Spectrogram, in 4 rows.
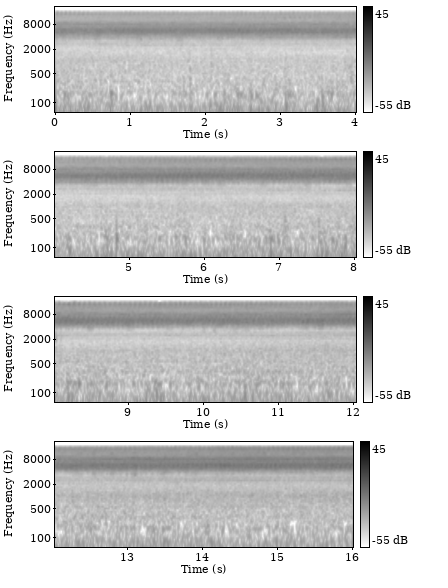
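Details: Japanese summer cicadas heard on a countryside-style walk in Nisshin near Nagoya, 28 July 2021, 2 PM: a dense, bright, unbroken buzzing hiss filling the air for sixteen seconds, with light rustling and low background noise.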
